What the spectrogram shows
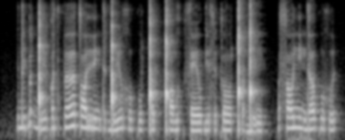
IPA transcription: d i ɠ ʌ ɡ͡ǃ yː k ɔ tʲ p əː t ɔ rʲ ə˞ nʲ t ə ɡ͡ǃ yː xʷ ʌː kʷ o ǃ ə˞ kʷ ǃʰ ɔ ɡ o k s eː u̯ ɠ i s y k ɾ oː ǃʰ ʌ ɡ͡ǃ i nʲ | s ɔ u̯ nʲ ə˞ nʲ d ʌː kʷ əː xʷ y

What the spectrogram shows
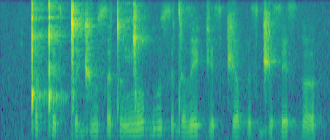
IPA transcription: ǃ ʌ ǃ ɘ θ ǀ ə d͡ʒ u θ ɐ t o ŋ͡ǀ o ɠ u θ ə d ɐ ð e k e θ t͡ʃ ɐ p ɘ θ d͡ʒ e θ e θ ɠ ʌ

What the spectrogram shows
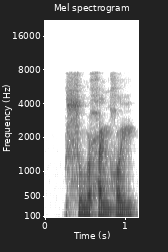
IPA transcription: s u ħ e n ʁʷ i

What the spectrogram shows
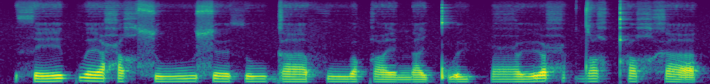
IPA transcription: θ eː kʷ ɛː ħ ə χ s uː s ø θ uː ɡ aː f uː q ɛː ŋ a i̯ kʷʼ ə y̯ | ʕ ʏː ħ | dˤ ʏ χ qʰ ø χ x aː

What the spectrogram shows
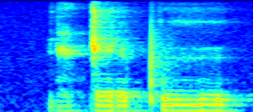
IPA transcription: ɾ e̤ ʈ ɪ ɾ ɪ pʼ ɨ

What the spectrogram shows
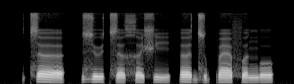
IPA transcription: t͡s ɜ | z ʉ t͡s ɜ x ɜ ʃ i | ɜ d͡z u p æ f ɜ ŋ o

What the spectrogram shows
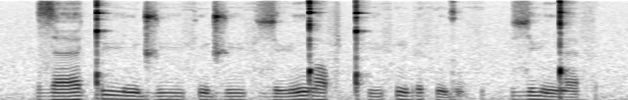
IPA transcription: z æ ǃ yː n d͡ʒ yː f n d͡ʒ yː f z ʉ ŋ͡ǃ ɑ f ǃʰ y f m b ø f ŋ ɡ u f | z y ŋ͡ǃ æ f

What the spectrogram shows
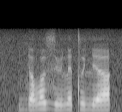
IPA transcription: ʎ ə lˠ ʉ z ʉ l ɛ t u lʲ a

